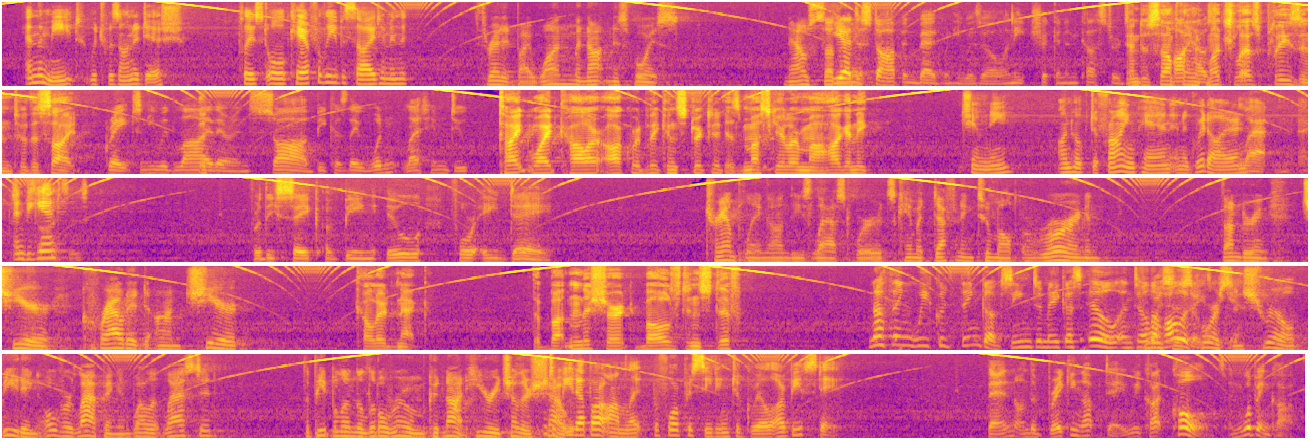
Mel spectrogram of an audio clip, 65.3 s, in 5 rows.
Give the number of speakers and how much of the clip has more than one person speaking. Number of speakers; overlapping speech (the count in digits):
4, about 9%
